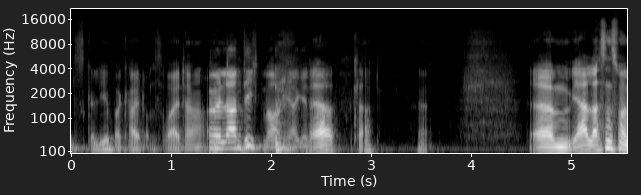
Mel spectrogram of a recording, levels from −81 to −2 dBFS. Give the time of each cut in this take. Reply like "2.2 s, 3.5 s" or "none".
1.4 s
